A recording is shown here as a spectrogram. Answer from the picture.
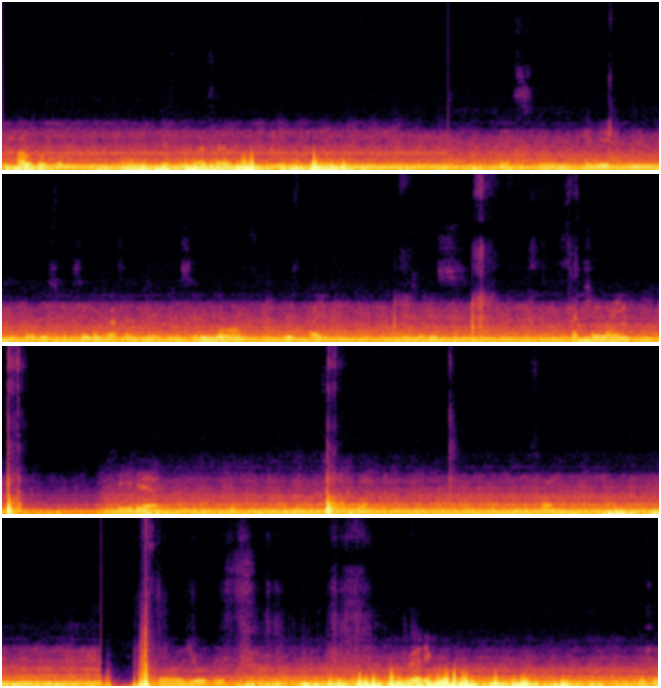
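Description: A steady mechanical hum made of several constant tones, with voices talking over it. The sound drops out briefly twice, near the middle and again near the end.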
